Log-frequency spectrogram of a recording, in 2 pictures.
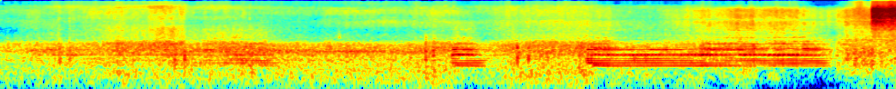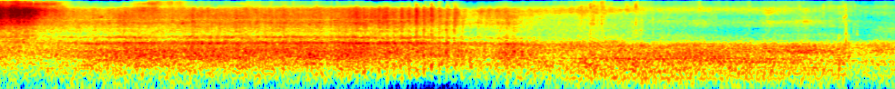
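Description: An Amtrak passenger train rolls past near Los Cerrillos in Santa Fe County, New Mexico, with a steady rumble of wheels and cars throughout and loud, sustained blasts of its multi-tone horn in the first half.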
